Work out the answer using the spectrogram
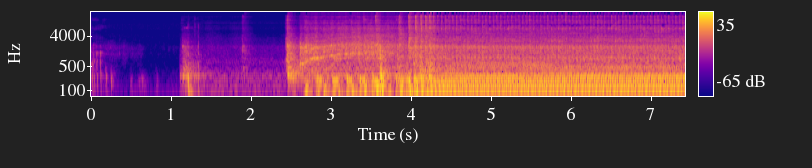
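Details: MTD Yard Machines mower with 14.5 Briggs engine, after fitting a new carburetor: a few weak cranking thuds, then catches with a burst and settles into a steady, even run with no misfire; starts and runs normally.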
